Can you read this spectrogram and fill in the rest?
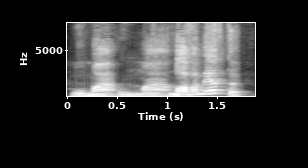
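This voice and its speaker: A man speaks as a guest on a talk show. He explains at length, hesitating with fillers and restarts, then pushing his points home with emphasis. His pitch moves a lot and his tone stays mellow and warm. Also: wildly swooping pitch, a little slow. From Brazil. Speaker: society treasurer, guest.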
